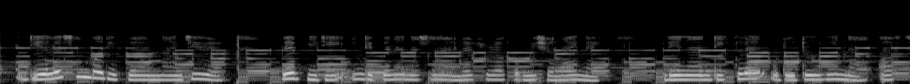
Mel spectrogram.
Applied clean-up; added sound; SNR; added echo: none; Organ; 13 dB; none.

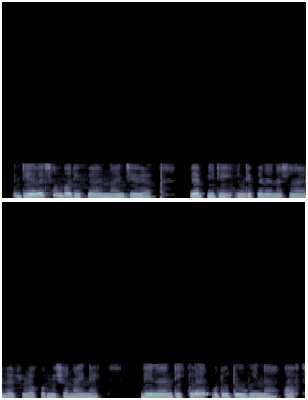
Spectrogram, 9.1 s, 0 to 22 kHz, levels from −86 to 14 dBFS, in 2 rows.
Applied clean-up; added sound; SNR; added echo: none; none; none; none.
